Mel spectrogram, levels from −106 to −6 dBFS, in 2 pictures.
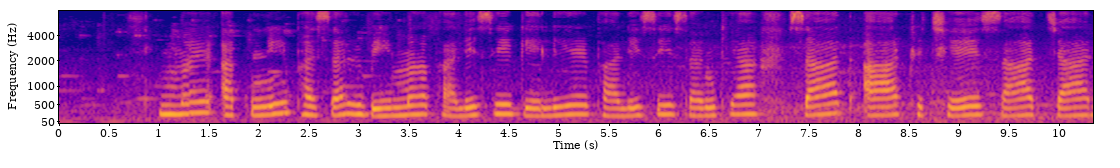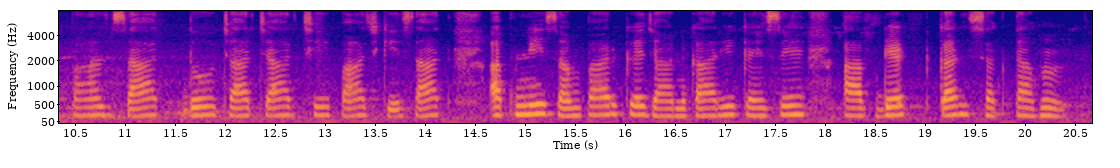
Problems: none marked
